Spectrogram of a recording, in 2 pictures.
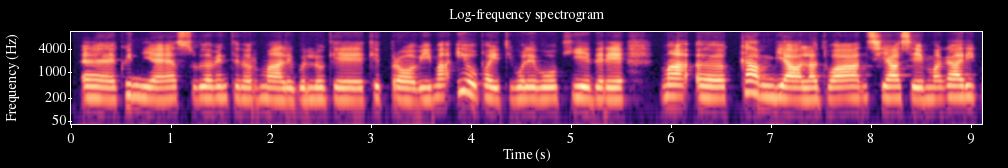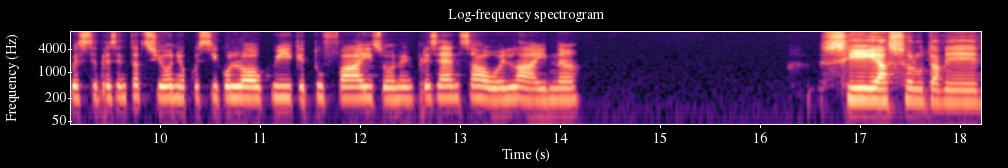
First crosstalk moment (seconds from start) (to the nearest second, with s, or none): none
